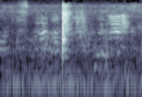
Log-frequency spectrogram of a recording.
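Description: Softball bat hitting a ball: a single sharp crack about a second in.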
